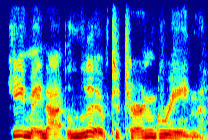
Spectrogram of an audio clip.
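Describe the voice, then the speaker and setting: A woman's voice: fairly low pitch, expressive, unhurried, husky, dry recording, lo-fi sound. A woman voicing a lazy, grumbling green snake in a picture book, groaning and complaining. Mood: gloomy.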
